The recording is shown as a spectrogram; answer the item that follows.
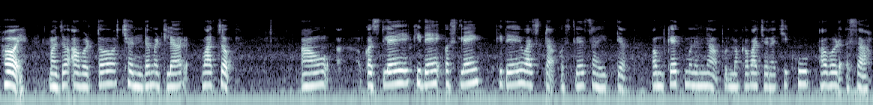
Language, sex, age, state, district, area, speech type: Goan Konkani, female, 45-60, Goa, Tiswadi, rural, spontaneous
